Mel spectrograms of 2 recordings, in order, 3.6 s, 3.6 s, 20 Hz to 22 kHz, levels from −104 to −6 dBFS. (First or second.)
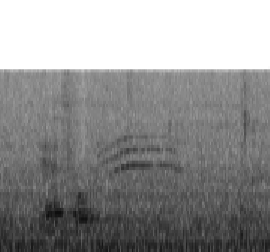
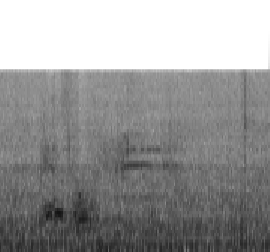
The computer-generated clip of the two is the second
